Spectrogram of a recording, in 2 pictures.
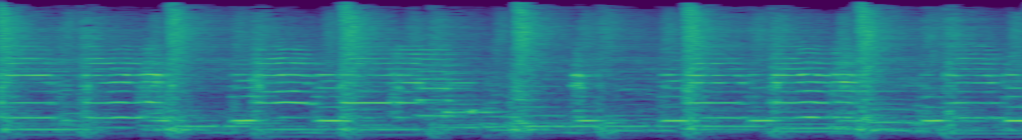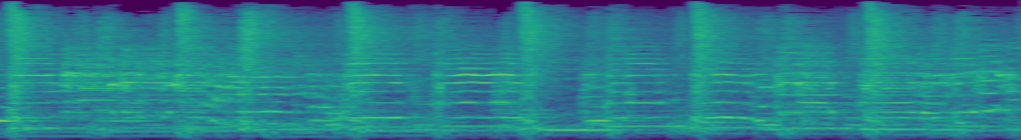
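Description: Live soul-funk blues band playing an instrumental passage: electric guitar over bass and drum kit, with a steady beat.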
